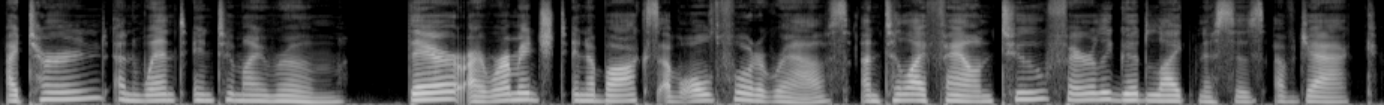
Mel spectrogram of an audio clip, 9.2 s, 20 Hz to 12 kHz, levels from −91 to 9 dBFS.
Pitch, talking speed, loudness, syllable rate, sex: 180 Hz, 160 wpm, -20 LUFS, 4.4 syllables/s, female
